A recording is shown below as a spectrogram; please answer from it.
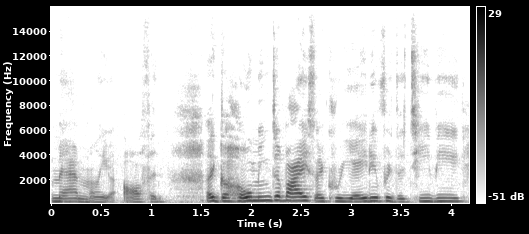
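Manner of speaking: ordinary delivery, nothing marked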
